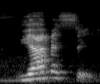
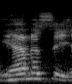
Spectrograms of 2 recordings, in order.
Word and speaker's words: Yemisi: correct name, because I do not like to mispronounce people's names. Okay. So the first name. Simply Yemisi. Yemisi? Yes. Yemisi. You all hear that? Yemisi.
